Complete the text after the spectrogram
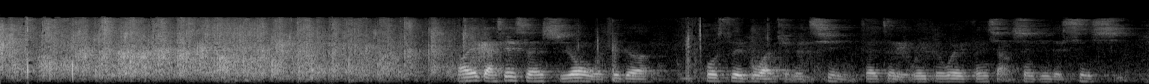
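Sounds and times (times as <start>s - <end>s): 
audience applause: 0.0s - 5.0s
speech: 4.6s - 11.4s.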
